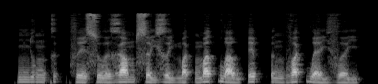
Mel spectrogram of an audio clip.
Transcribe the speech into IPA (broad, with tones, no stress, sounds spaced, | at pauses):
ɲ o˧ ŋ k ə˦˥ k̚ f e˨˩ s u˨˩˨ ə̯ ɣ a˧ m s ə˨˩˦ j ɣ ə˨˩ j m a˨˩ k̚ m a˦˥ t̚ w a˨˩˨ w ʔ e˦˥ p̚ ʔ ə˨˩ ŋ v a˦˥ k̚ w ɛ˨˩˨ j v ə˨˩˨ j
